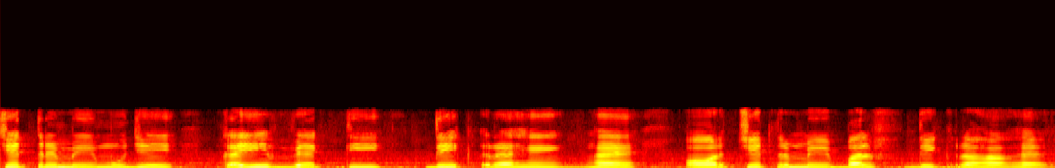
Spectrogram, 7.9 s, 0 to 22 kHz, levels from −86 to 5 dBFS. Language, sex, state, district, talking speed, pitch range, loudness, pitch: Hindi, female, Madhya Pradesh, Katni, 115 wpm, 215-245 Hz, -17 LUFS, 225 Hz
